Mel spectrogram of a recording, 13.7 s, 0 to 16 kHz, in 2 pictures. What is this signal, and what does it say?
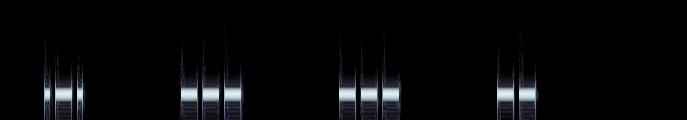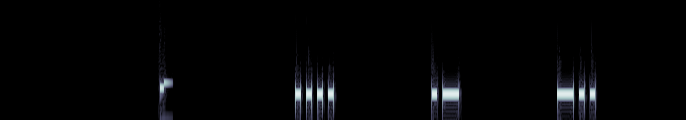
Morse code, heard as a keyed tone, about 22 wpm, spaced as for 8 wpm, 700 Hz. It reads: ROOM HAD
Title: 6x Character Spacing - Top 300 Words - 22wpm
